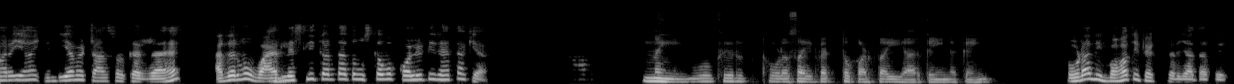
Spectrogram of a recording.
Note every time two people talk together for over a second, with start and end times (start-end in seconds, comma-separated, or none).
none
